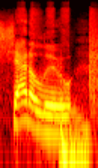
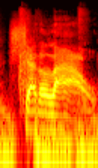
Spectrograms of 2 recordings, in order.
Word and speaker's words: Shadaloo: me the most was the way characters would pronounce shadaloo bison's criminal organization as Shadow an organization called shadow shadow shadow shadow shadow shadow I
